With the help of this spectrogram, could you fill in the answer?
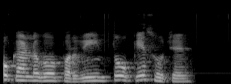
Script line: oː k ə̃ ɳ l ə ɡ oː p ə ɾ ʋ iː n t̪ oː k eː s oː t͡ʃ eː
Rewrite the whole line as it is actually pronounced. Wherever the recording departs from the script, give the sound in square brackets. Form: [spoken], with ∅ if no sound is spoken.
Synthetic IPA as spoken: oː k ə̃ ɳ l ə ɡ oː p ə ɾ ʋ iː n t̪ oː k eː s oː t͡ʃ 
